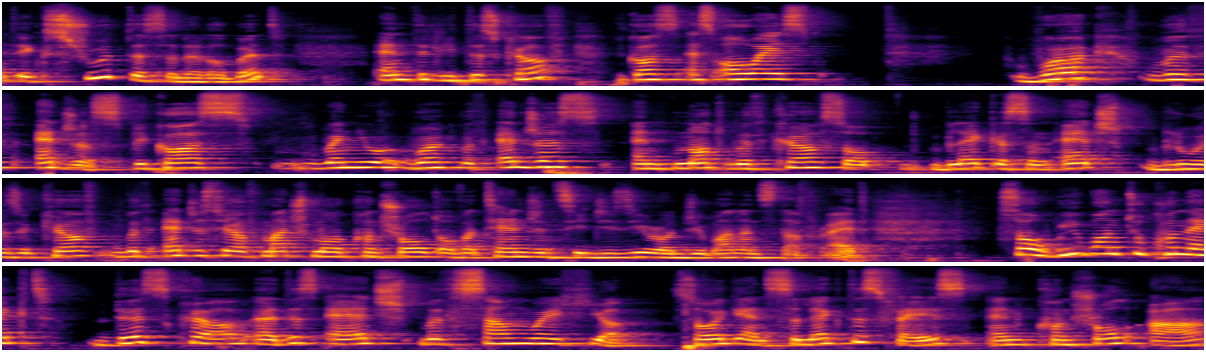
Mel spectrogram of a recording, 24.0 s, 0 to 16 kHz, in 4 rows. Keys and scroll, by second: 1.6-2.7 typing, 21.4 3, 23.6 super+r.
